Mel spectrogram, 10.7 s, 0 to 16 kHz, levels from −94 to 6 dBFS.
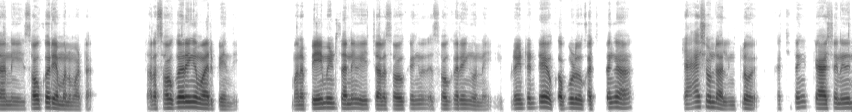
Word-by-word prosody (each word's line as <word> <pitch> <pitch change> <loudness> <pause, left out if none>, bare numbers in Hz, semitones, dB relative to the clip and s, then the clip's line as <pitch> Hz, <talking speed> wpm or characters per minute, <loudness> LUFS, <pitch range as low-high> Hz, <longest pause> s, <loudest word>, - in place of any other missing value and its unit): దాని 120 0 -1 0.2
సౌకర్యమన్నమాట. 135 -7 +2 0.8
చాలా - - -3
సౌకర్యంగా 170 +3 +6
మారిపోయింది. 110 -6 -1 0.7
మన 120 - -1
పేమెంట్సనేవి 145 -1 +2
చాలా 120 - +1
సౌక్యంగా 135 +3 -3 0.2
సౌకర్యంగున్నాయి. 125 -4 -5
ఇప్పుడేంటంటే, 140 +6 -2
ఒకప్పుడు 150 -1 +1
ఖచ్చితంగా 165 +1 -1 0.8
క్యాషుండాలి 170 -3 -1
ఇంట్లో. 135 +3 -2 0.4
ఖచ్చితంగా 160 +6 -10
క్యాషనేది 145 +2 +2
140 Hz, 95 wpm, -25 LUFS, 120-155 Hz, 0.8 s, సౌకర్యంగా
